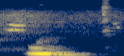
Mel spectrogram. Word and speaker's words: und: এই ডেটা যদি শেষে থাকে তখন এটা একদম টয়ের মতন উচ্চারণ হয়, ট, উন্ট।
